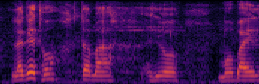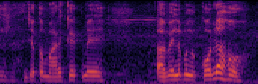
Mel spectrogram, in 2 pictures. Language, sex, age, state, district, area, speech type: Sindhi, male, 60+, Delhi, South Delhi, urban, spontaneous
